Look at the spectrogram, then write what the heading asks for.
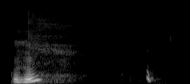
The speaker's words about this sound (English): That was me sneezing.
